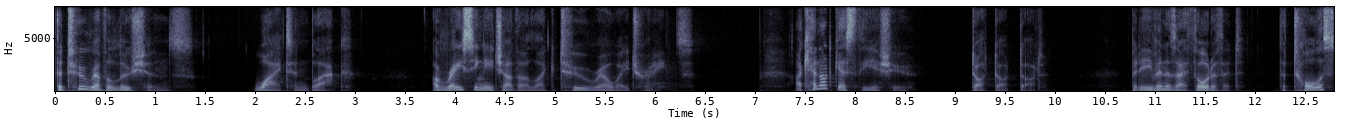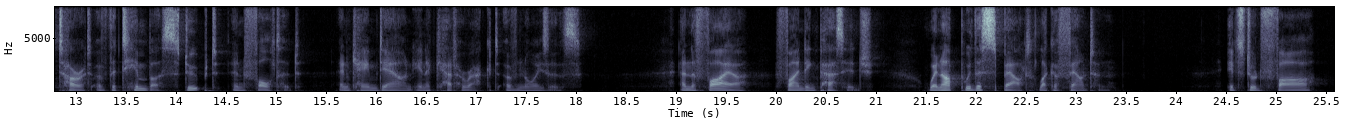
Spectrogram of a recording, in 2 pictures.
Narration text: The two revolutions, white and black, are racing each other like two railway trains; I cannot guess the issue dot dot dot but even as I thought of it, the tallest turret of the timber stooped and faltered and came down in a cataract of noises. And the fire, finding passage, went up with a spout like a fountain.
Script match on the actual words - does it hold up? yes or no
no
